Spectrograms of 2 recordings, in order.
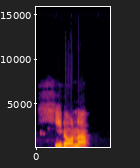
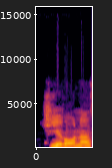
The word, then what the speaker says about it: Girona: Die Aussprache eines Stadtnamens und zwar Girona, die Stadt in Spanien. Das heißt Girona. Als spanischer Native Speaker stellt es mir jedes Mal die Nackenhaare auf, wenn ihr Girona sagt, wie der Giro in Italien.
